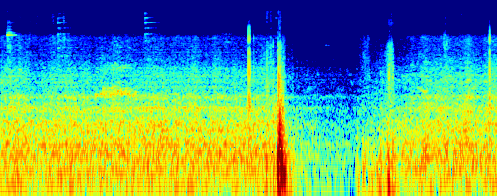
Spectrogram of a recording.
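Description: Steady low indoor rumble, broken by one sharp thump near the middle, a brief quiet gap, then faint knocks and the rumble returning; no animal voice is heard.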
